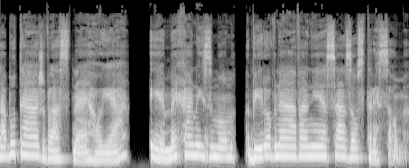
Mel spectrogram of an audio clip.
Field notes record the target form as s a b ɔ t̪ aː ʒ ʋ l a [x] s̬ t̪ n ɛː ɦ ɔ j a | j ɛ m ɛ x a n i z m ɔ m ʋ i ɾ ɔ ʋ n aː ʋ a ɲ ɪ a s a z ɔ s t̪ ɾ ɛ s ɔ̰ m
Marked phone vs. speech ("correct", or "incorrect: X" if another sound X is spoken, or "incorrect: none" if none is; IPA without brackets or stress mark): incorrect: none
